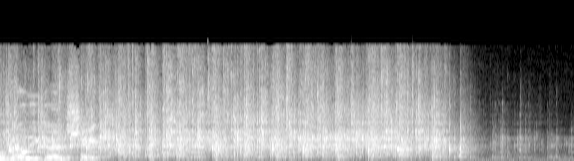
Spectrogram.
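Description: Ice rattles loudly in a metal cocktail shaker.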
